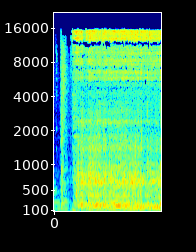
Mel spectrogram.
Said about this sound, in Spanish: Dice, bueno, María eh, estaba tan cansada de esto que grabó toda una noche a su marido porque eh, él decía que él no roncaba.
